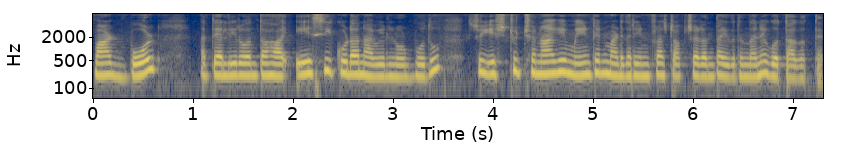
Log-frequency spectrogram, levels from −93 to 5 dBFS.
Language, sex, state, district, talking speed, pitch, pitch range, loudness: Kannada, female, Karnataka, Shimoga, 155 wpm, 215 Hz, 205-240 Hz, -15 LUFS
